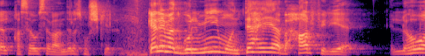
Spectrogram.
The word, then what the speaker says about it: גלמי: الكلمة العبرية تنطق جولمي، مش جولامي ولا جلماي زي ما بيقول، لكن طبيعي هو ما يعرفش لغات كتابه الأصلية مثل غالبية المسيحيين، ومع ذلك بيفتي وبيكذب.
